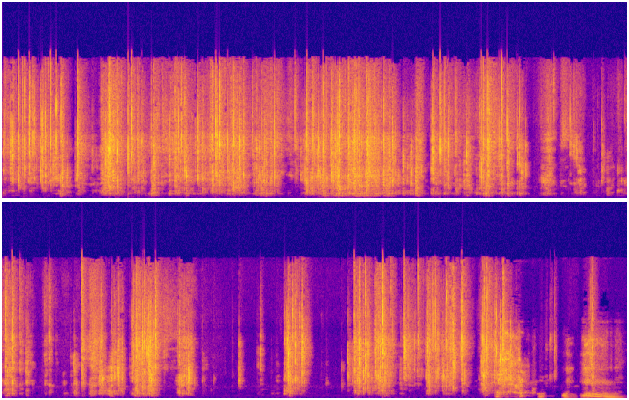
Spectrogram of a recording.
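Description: Clear plastic bags crinkling and rustling in quick, irregular bursts as they are handled and stacked with folded fabric inside.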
